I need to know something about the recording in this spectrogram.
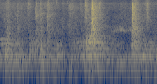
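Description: Low cooing of a dove, with a short knock about one and a half seconds in.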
